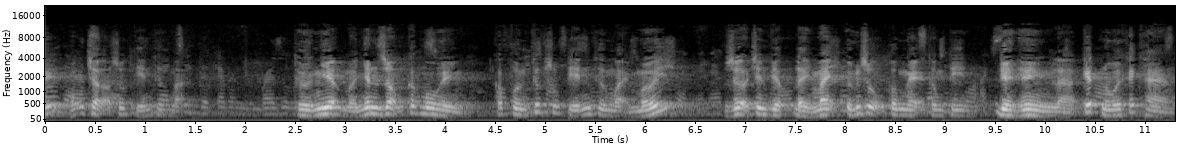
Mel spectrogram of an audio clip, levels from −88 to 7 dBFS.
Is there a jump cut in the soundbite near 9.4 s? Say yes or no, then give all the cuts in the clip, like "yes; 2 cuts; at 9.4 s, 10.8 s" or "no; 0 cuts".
yes; 1 cut; at 9.4 s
